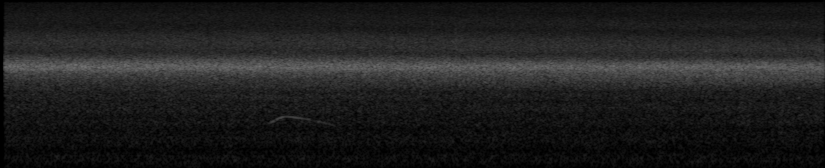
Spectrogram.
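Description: Steady rush of water pouring over a small stone dam waterfall, an even hiss with no breaks. A faint short whistled note rises and falls about three and a half seconds in.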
